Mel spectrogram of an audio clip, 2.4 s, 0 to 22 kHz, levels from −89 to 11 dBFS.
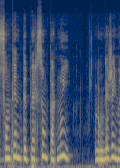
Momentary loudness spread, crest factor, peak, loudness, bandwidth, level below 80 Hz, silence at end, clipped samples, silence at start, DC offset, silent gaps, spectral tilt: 6 LU; 16 dB; 0 dBFS; -16 LUFS; 16 kHz; -34 dBFS; 0 s; under 0.1%; 0 s; under 0.1%; none; -4 dB/octave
